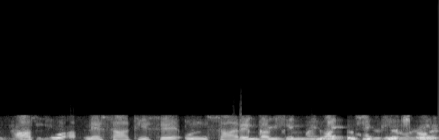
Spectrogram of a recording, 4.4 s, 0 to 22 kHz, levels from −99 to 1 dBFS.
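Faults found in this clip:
GSM full-rate codec, whole clip: buzzy, gravelly roughness on the speech, nothing above 4 kHz, codec damage plainly audible. Character fits 13 kbps full-rate GSM, where pulse-spaced excitation keeps only every third sample and drives a vocal-tract model.

Speech suppressed in double talk, 2.7 s to clip end: speech dips and breaks into pieces, about a second and a half affected in total, deepest drops around 30 dB. Likely echo canceller unable to separate near talker from loudspeaker echo while both sides spoke, attenuating both.

Echo leak, 3.18 to 4.39 s: delayed copy of the speech, about 170 ms late and about 5 dB above the speech level, heard over the original. Likely far-side loudspeaker pickup that the echo canceller failed to remove, returned down the line.

Lost GSM frames, 3.38 to 3.49 s: sound held as a rough, metallic ring for about 100 ms. 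Consistent with several consecutive bad 20 ms frames concealed by repeating the last good frame's parameters.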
